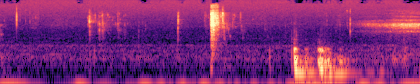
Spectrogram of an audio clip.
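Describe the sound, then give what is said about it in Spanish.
Someone takes a quiet sip of water: a sharp click of a cup or bottle, then soft wet gulping and swallowing sounds, with no talking. “voy a tomar un poquito de agua porque esto me da sed realmente.”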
